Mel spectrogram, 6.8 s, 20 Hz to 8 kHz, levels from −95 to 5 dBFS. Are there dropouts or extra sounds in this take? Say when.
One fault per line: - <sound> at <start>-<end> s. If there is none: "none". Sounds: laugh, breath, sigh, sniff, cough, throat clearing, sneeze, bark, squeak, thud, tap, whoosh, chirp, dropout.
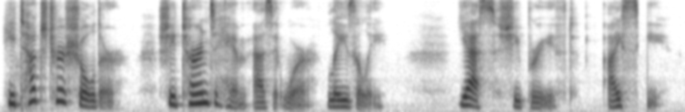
- dropout at 6.4-6.5 s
